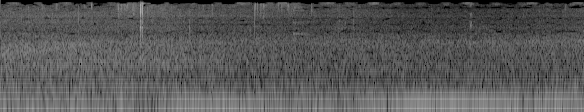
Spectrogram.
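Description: A car's engine running on the street, a steady low hum that grows a little louder after about a second, over outdoor background noise.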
